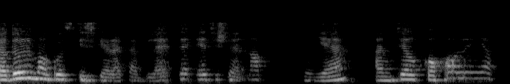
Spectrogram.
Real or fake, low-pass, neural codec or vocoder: fake; 7.2 kHz; codec, 16 kHz, 0.4 kbps, LongCat-Audio-Codec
